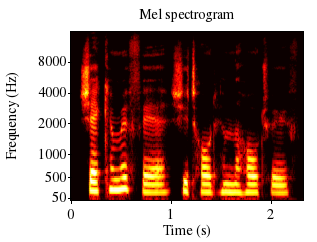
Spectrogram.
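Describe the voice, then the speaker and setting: Mellow low-voiced woman narrating scripture. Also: normal speed, dry recording. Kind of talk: scripted dramatized Bible narration.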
